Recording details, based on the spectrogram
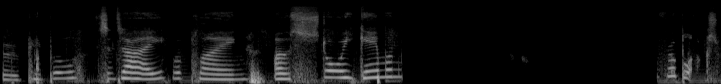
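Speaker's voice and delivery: fake, put-on British accent. Opening a Roblox video, then noticing the accent: put-on British accent. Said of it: "Why am I talking like a British person?".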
